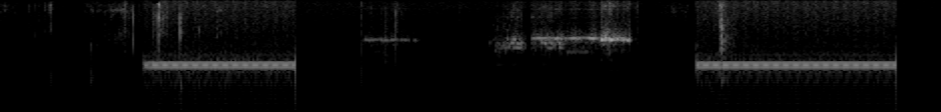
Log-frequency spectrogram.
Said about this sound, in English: That was my other phone ringing. Sorry about that.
